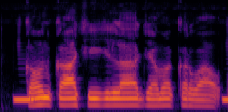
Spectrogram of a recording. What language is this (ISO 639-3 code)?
hne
